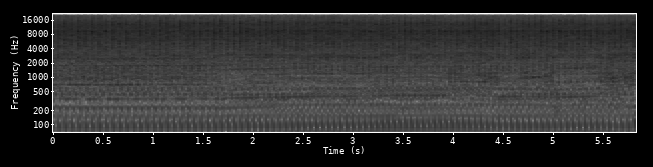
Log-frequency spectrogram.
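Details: Case 222 lawn and garden tractor, sitting for years, revived with starting fluid: steady, even single-cylinder chug with no knocks or misses; idling smoothly again.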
